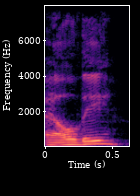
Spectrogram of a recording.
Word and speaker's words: Aldi: Linda is that LD I found that that's the real way to pronounce it LD LD because first it was all these then it was all D and now its LD okay wear it out it was always Aldi but that's the progression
